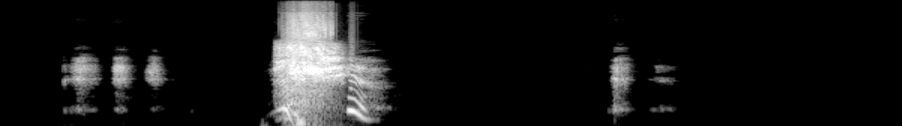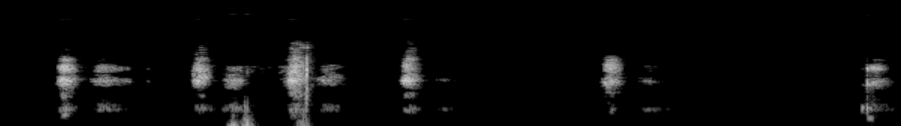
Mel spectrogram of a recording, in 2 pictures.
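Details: Sneezing near the end of a cold, with long buildup: repeated short catching inhalations, then one loud explosive sneeze, followed by brief gasps and sniffs.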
